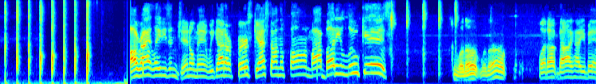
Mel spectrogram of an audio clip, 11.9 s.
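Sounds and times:
applause: 0.0s - 1.5s
speech: 2.6s - 8.0s, 9.0s - 11.9s.

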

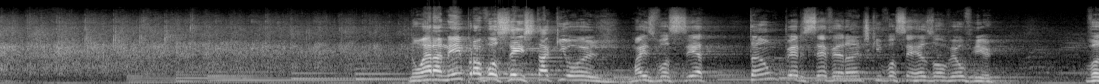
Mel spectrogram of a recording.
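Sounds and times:
audience applauding: 0.0s - 5.6s
speech: 4.1s - 10.1s.

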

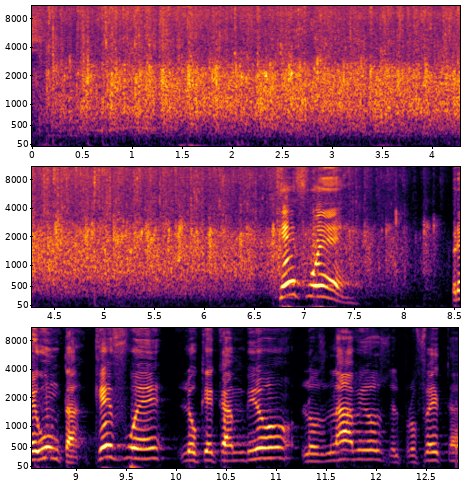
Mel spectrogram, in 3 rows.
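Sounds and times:
audience applauding: 0.0s - 8.6s
speech: 6.8s - 7.6s, 8.5s - 12.8s.

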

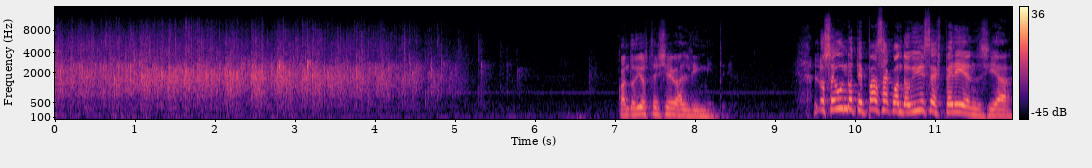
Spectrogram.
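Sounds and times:
loud applause: 0.0s - 5.9s
speech: 7.1s - 8.4s, 9.4s - 11.9s.

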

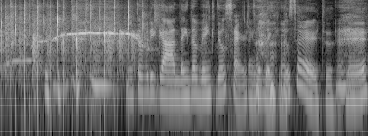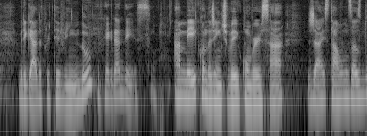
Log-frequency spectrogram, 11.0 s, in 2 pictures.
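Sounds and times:
audience applause: 0.0s - 2.4s
speech: 0.7s - 11.0s
laughter: 3.8s - 4.5s.

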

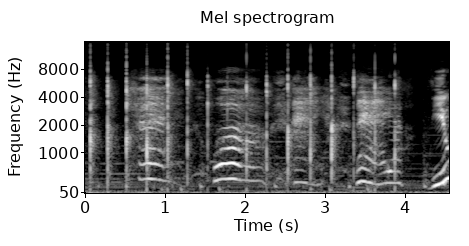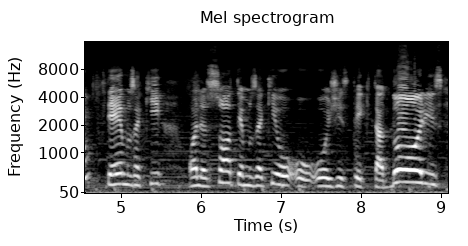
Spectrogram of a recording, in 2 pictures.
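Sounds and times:
person clapping hands: 0.0s - 4.0s
speech: 1.6s - 2.4s, 3.4s - 9.0s.

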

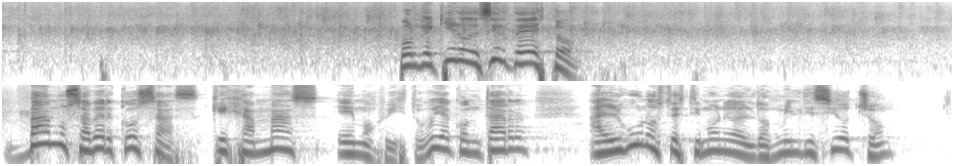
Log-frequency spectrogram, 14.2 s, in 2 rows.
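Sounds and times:
applause: 0.0s - 7.7s
speech: 3.0s - 4.4s, 7.6s - 13.9s.

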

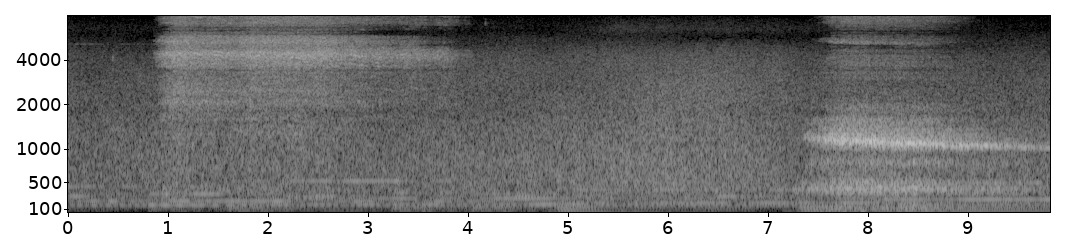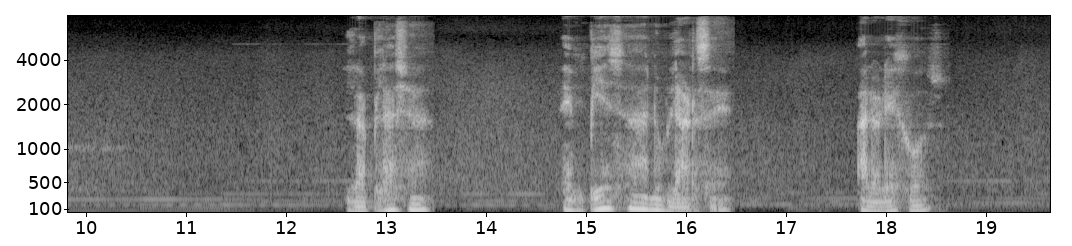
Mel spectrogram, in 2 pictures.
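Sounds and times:
deep breathing: 0.9s - 4.0s, 7.4s - 10.4s
speech: 12.6s - 13.5s, 15.0s - 16.5s, 17.8s - 18.6s.

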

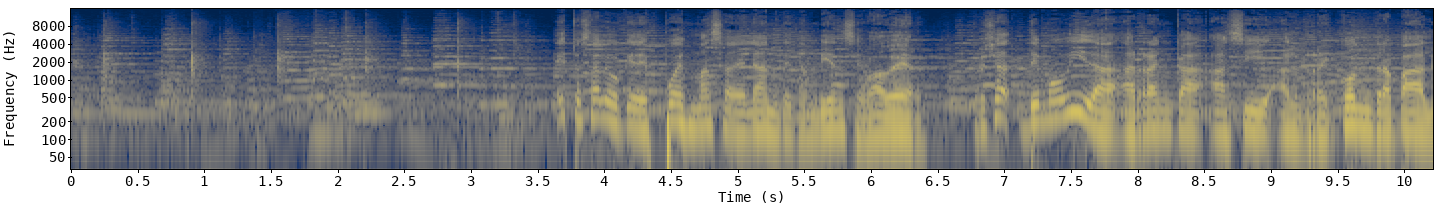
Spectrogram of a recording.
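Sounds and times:
rhythmic hand claps: 0.0s - 3.4s
tonal musical background: 0.0s - 10.2s
speech: 3.6s - 10.2s.

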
